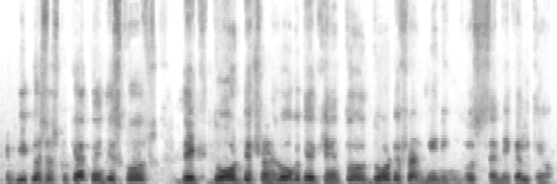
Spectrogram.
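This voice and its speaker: A man's voice: a little high, brisk, mellow, poor audio. A man teaching a university class, explaining with small acted-out scenes, asking students questions and mixing English phrases into his talk. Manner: mixes English phrases into Hindi speech. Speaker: university lecturer. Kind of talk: classroom lecture.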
